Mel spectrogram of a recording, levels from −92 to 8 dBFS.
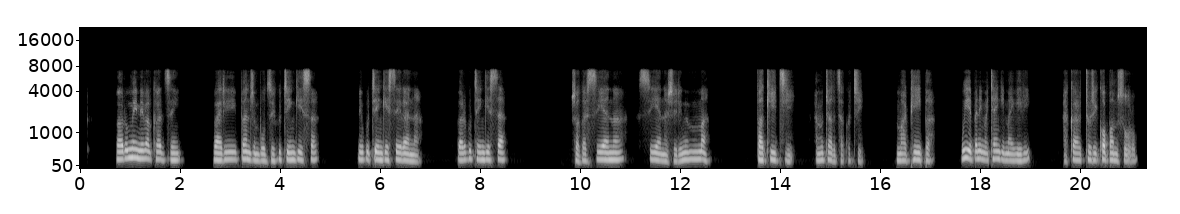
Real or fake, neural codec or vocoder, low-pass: fake; codec, 16 kHz in and 24 kHz out, 0.9 kbps, LongCat-Audio-Codec, four codebook decoder; 7.2 kHz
